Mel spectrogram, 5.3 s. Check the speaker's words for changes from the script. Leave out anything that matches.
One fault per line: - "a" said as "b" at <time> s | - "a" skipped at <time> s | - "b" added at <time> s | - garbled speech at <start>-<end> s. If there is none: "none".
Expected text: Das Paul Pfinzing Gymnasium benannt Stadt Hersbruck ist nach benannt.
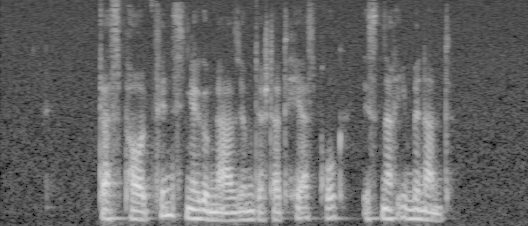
- "benannt" said as "der" at 2.5 s
- "ihm" added at 4.0 s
